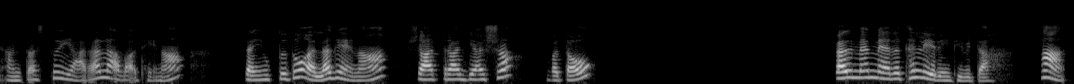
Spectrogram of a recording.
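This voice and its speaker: A woman teaching Hindi grammar in a live online class, loudly repeating each question and answer to her students. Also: a little high, no room sound, highs cut off. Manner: loud speaker.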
